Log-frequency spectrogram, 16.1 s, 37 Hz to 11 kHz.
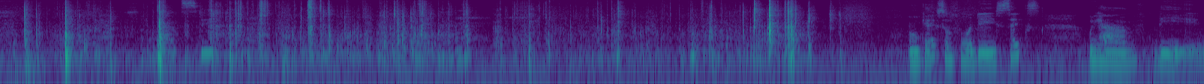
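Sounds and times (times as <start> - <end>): packaging clicks and rustles: 0.0 - 11.3.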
